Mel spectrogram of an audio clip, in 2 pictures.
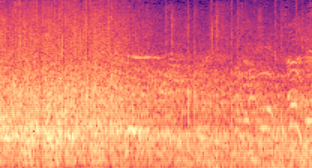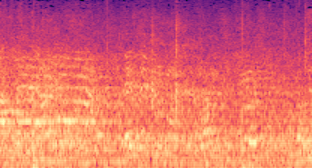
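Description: A crowd murmurs and calls out in the open air.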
